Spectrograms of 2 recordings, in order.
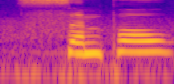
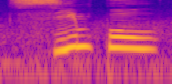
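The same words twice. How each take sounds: First: The first vowel is a short, relaxed i sound. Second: The first vowel is a tense, high ee-like sound. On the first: The speaker calls it right. "А насправді як ці слова будуть вимовлятися?" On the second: The speaker calls it wrong. "наші українці дуже часто вимовляють як І"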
